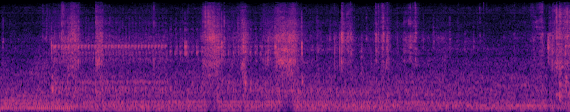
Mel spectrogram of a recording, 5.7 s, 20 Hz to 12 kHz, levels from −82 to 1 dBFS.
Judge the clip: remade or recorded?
recorded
